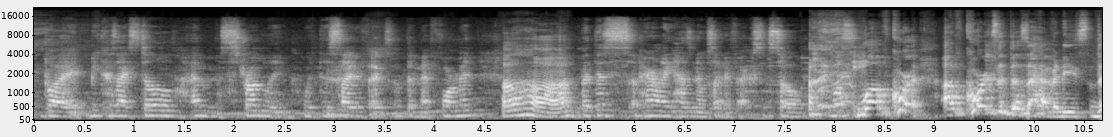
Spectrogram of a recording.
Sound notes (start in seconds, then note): 7.8 laughs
